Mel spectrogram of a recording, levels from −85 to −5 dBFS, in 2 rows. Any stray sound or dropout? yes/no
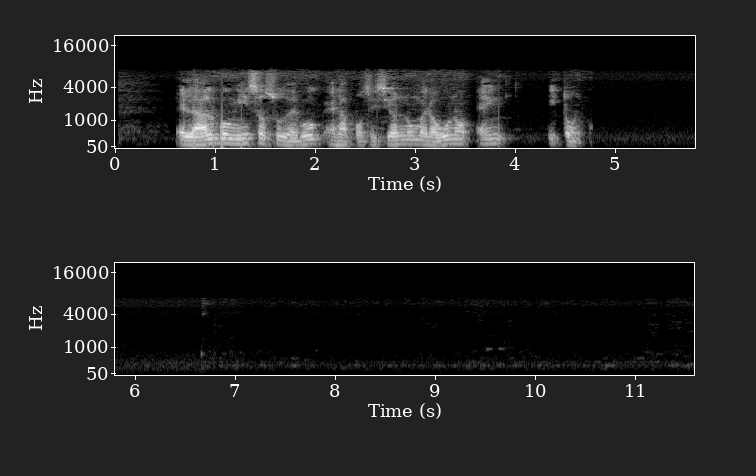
no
